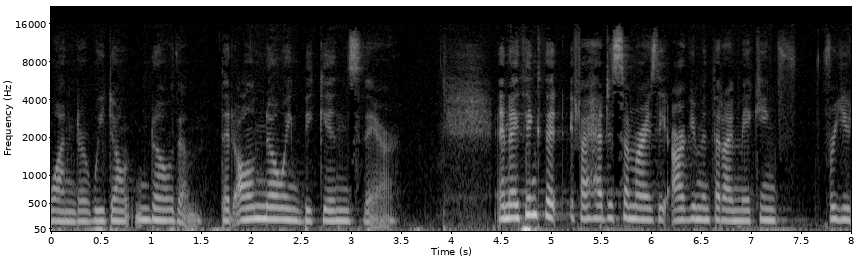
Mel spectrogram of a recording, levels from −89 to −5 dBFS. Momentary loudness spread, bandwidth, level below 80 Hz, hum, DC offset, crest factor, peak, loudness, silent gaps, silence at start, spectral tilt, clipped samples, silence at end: 16 LU; 16.5 kHz; -44 dBFS; none; under 0.1%; 22 dB; -14 dBFS; -35 LUFS; none; 0 s; -5.5 dB/octave; under 0.1%; 0 s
